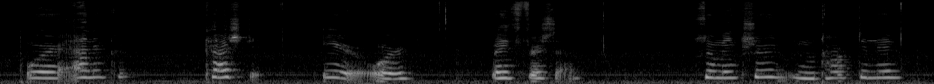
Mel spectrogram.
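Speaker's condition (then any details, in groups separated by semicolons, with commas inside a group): Cerebral palsy, spastic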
